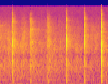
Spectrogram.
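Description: One person clapping hands at a steady pace, about three sharp claps a second.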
